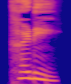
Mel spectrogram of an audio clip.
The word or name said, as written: ಖಡಿ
